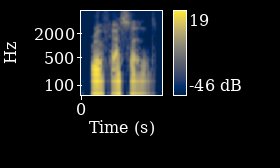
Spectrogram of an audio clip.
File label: "rufescent", American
